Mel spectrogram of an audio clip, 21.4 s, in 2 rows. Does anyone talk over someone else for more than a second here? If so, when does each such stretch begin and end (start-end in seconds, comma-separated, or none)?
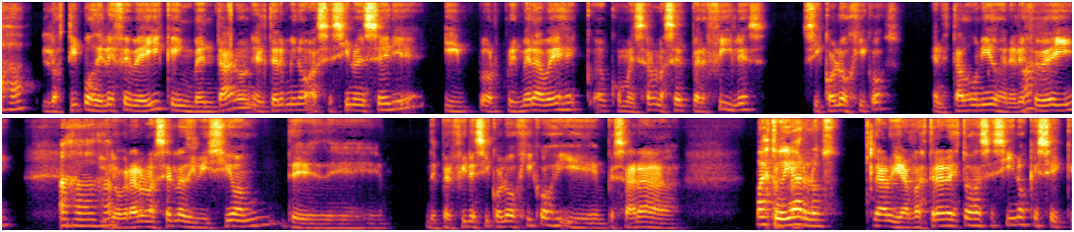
none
